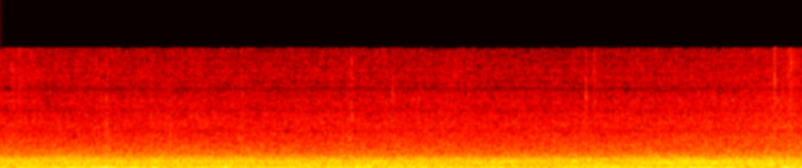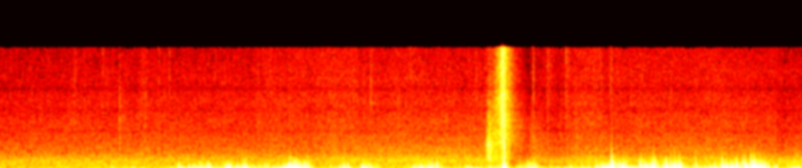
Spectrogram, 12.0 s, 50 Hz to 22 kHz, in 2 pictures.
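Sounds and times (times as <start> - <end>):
wind buffeting microphone: 6.8 - 12.0
air rifle shot: 9.7 - 10.0.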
